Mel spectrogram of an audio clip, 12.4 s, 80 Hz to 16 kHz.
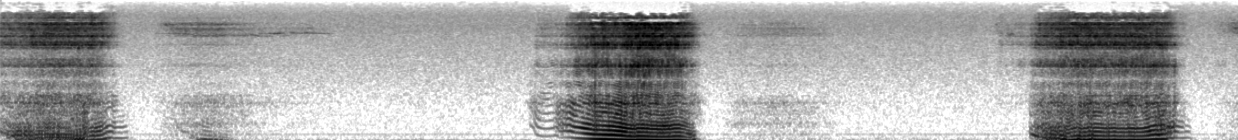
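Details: Person snoring while sick, recorded during a livestream: loud rumbling inspiratory snores with quiet pauses between, about 13 breaths a minute, over a faint steady room hum.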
